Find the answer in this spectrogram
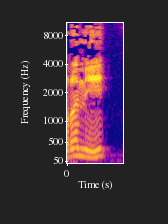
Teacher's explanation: الإمالة عبارة عن أن ينحى بالفتحة نحو الكسرة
